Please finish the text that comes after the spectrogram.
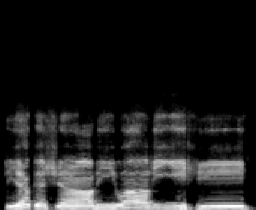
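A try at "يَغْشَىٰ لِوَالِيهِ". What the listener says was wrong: Nah, wa-nya masih kepanjangan. Yaghsha liwaliyihi.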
